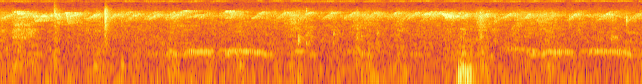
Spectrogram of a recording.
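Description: Faint birdsong: a quick, steady run of short high chirps with a few longer, lower calls. One brief low sound stands out about three-quarters of the way through.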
